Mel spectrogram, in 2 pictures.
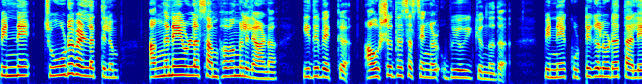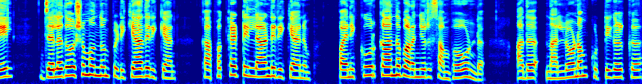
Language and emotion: Malayalam, neutral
